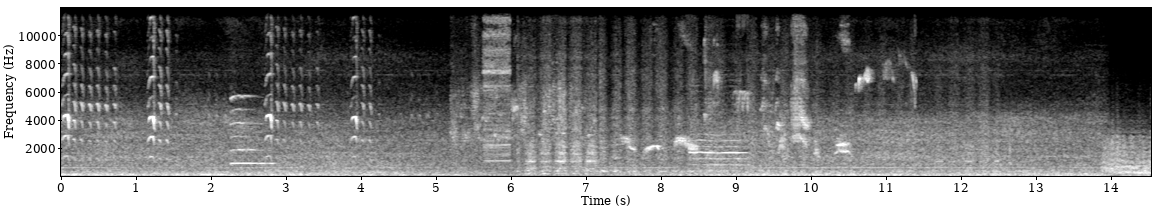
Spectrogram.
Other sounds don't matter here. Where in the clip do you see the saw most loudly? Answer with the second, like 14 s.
7 s.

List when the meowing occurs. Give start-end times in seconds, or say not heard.
2.2-2.9, 8.3-9.2.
